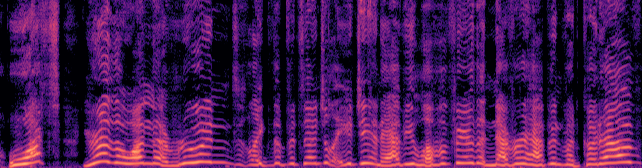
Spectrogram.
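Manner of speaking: high, loud retold outburst; shocked angry shriek at a friend; outraged disbelief. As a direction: hit it like the betrayal just landed. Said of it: "I was pissed at her".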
